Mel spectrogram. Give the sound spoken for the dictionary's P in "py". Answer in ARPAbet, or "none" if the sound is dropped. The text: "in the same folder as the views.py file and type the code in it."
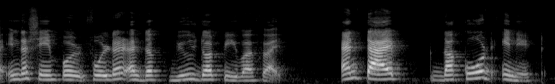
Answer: P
